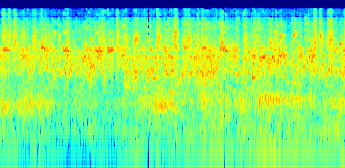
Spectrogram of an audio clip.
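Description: An aging seagull gives harsh squawks and calls close by, steady and fairly loud against a noisy outdoor background, while someone talks softly to the bird in German.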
